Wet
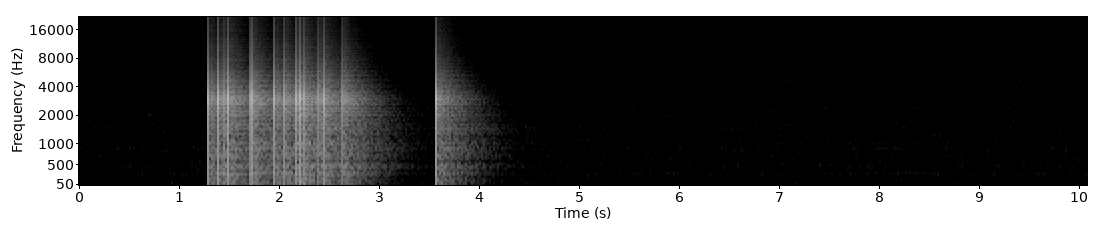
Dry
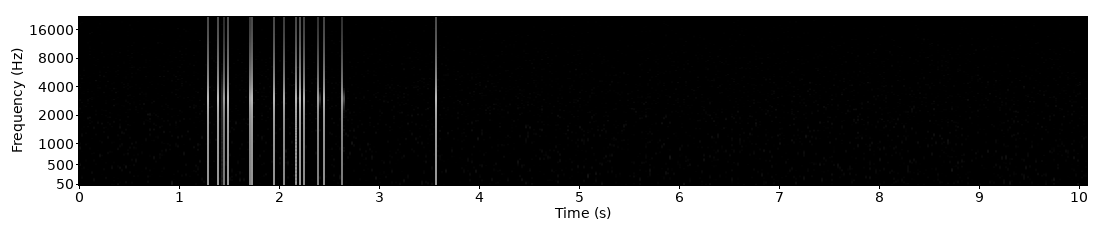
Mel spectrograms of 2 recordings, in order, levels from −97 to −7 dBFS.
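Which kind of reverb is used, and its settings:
feedback delay network reverb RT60 1.2 s, low-frequency decay 0.8×, high-frequency decay 0.65×, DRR 4 dB
level −2.5 dB

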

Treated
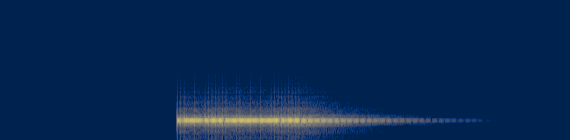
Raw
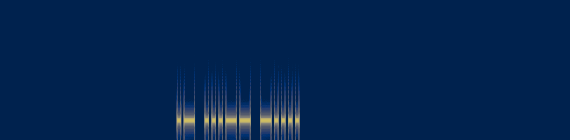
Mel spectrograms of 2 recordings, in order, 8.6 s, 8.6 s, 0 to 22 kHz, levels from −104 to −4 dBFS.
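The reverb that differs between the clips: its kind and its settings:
four-comb reverb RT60 2.5 s, combs from 28 ms, DRR −0.5 dB
level −6 dB

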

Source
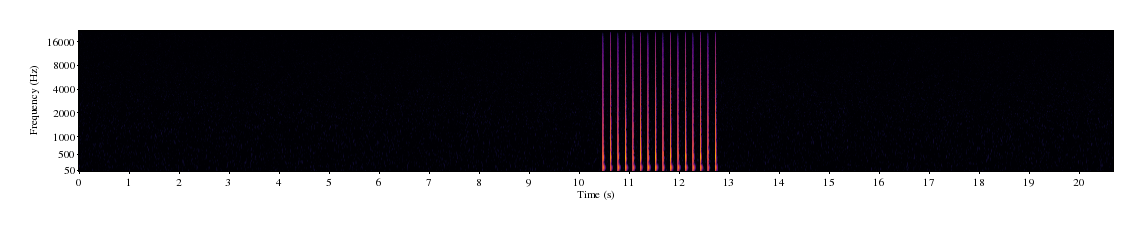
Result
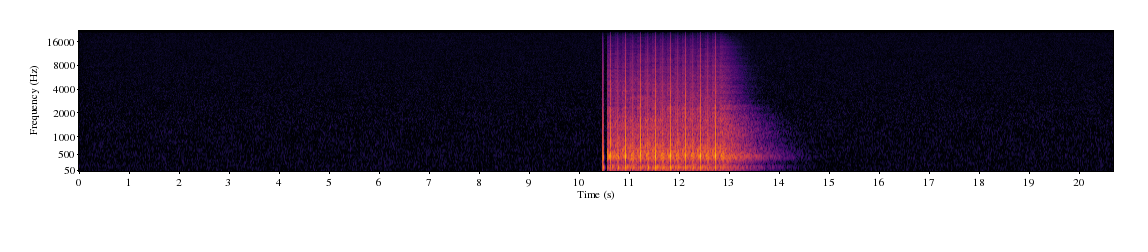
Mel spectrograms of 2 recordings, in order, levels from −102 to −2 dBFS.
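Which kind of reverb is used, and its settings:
dense smooth reverb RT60 1.8 s, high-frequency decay 0.75×, pre-delay 80 ms, DRR 4.5 dB
level +4.5 dB

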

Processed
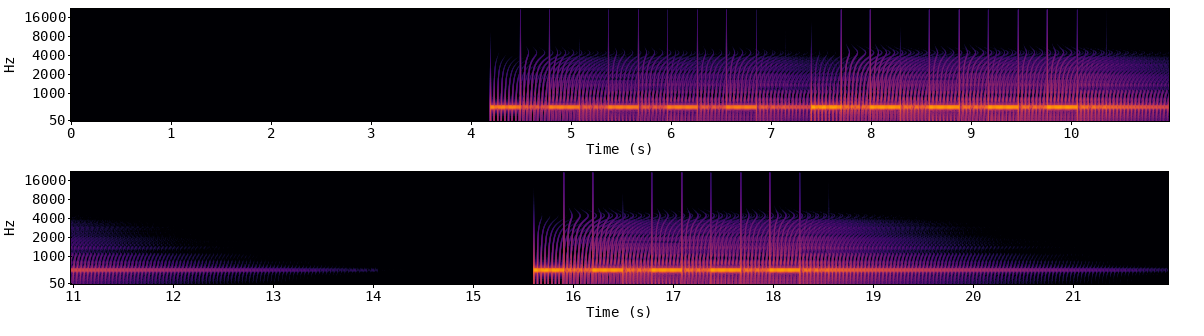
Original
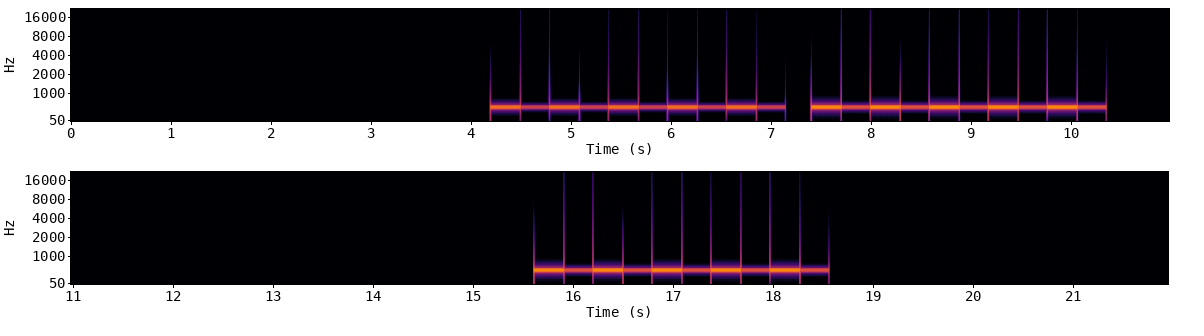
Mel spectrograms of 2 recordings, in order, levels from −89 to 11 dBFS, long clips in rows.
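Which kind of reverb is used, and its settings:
spring reverb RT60 3.9 s, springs 36 ms, chirp 45 ms, DRR −4 dB
level +6 dB

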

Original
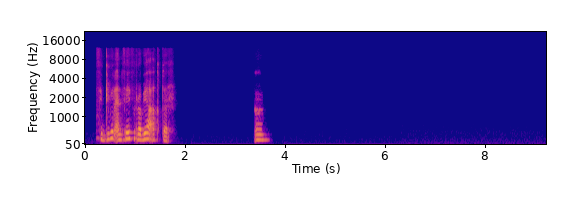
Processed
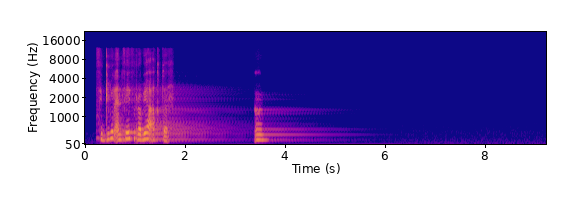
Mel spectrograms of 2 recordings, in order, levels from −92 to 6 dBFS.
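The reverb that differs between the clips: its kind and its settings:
spring reverb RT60 3.3 s, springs 57 ms, chirp 55 ms, DRR 15.5 dB

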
